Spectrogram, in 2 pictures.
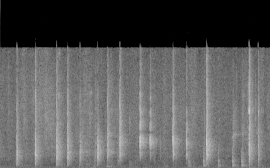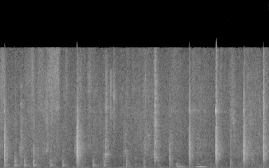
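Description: Chalk writing on a chalkboard: a steady run of sharp taps and short scratchy strokes, about three or four a second, as a formula is written out.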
